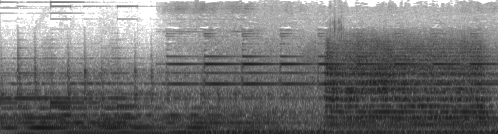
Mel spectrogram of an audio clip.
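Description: A train rumbles past, its horn sounding in long, steady tones over the heavy roar of wheels on the rails, with the noise swelling louder toward the end.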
